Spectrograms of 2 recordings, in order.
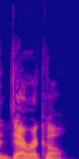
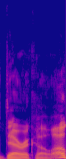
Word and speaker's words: derecho: Could you please explain the difference between a microburst and a derecho? – Derecho. Oh, okay. – Did I say it wrong? – We've said those. Remember, we've talked about those, the derechos? – Oh, derecho. I thought it was derecho.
